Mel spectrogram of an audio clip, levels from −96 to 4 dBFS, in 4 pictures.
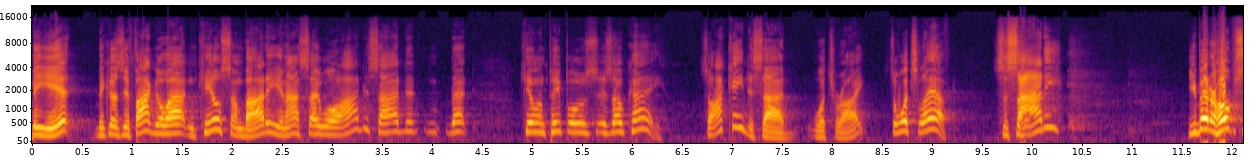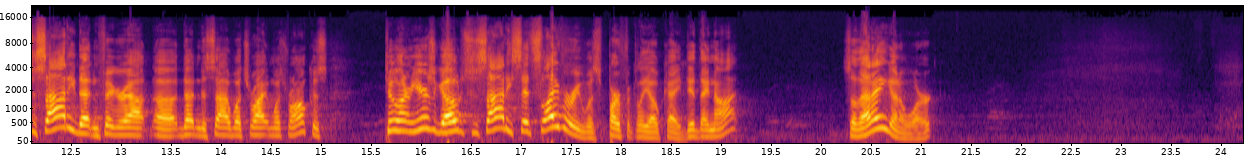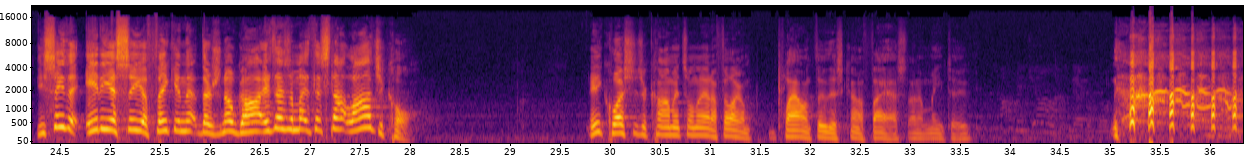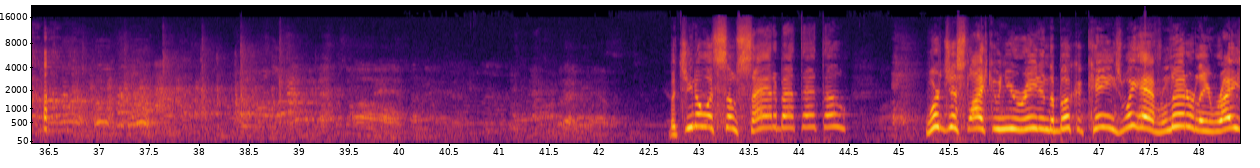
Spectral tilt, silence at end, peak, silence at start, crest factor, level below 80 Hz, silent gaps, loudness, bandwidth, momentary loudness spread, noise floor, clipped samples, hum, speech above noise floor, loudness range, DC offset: -3.5 dB/octave; 0 s; 0 dBFS; 0 s; 18 dB; -54 dBFS; none; -16 LUFS; 17 kHz; 21 LU; -60 dBFS; under 0.1%; none; 44 dB; 12 LU; under 0.1%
